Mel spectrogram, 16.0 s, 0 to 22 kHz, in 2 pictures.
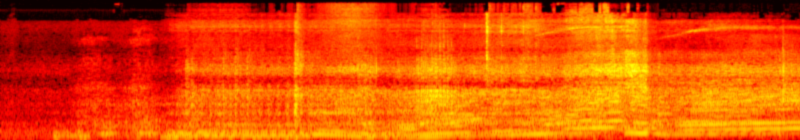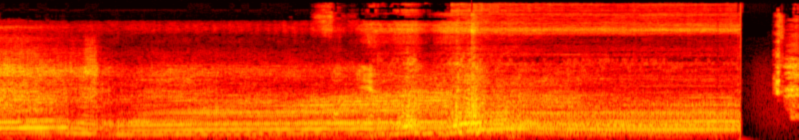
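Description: A 1970 Plymouth Duster makes a drag strip pass, its engine roaring loud and close as it launches and climbs through several gear changes, each rise broken by a shift, before the sound cuts off abruptly at the end.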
